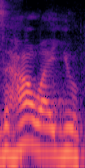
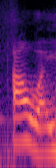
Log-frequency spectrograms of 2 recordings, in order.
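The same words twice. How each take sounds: First: The h sound at the start is pronounced. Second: The h sound at the start is dropped. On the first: "It is how are you?" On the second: "I can't say how are you?"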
